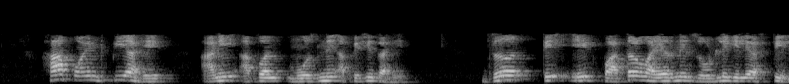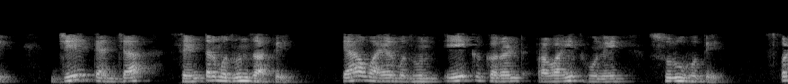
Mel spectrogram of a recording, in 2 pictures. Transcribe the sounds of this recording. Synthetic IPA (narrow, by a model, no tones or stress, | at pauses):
hapɔiɳʈpiːaɦe | a̰ɽ̃ia̰pəɳmod͡zneʔəpekɕit̪aɦḛ | d͡zəɾt̪eekpat̪əɭʋajəɾned͡zoɽleɡeleəst̪iːl | d͡ʑet̪jaɲt͡ɕja | seɳʈəɾməd̪ʱuːnd͡zat̪ḛ | t̪jaʋajəɾməd̪ʱuːnekːəɾəɳʈpɾəʋaɦiːt̪ɦoɽ̃e | suɾuːɦot̪ḛ | sp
